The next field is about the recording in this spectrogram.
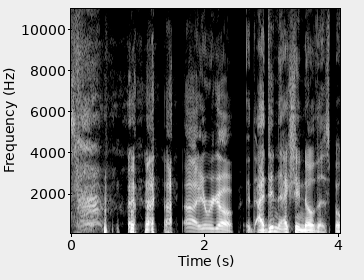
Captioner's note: both laughing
